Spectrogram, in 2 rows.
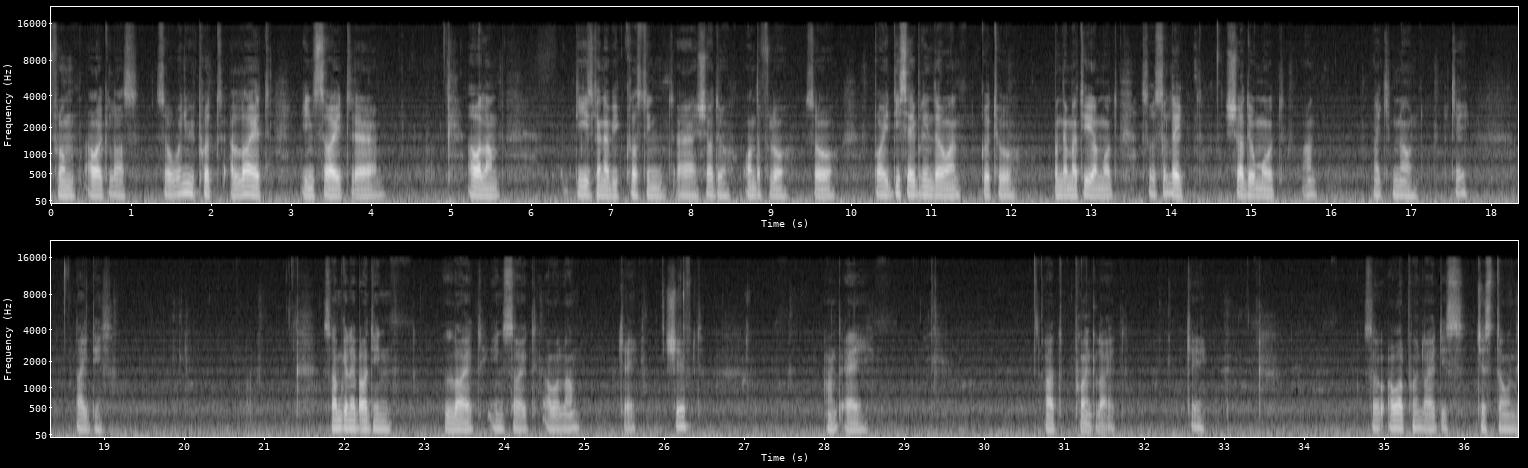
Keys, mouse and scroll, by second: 0.9 middle click, 7.2 middle click, 9.3 middle click, 12.5 click, 14.9 click, 17.6 middle click, 18.8 middle click, 20.4-20.9 scroll down 1, 20.9 middle click, 22.0 middle click, 24.4 middle click, 26.2 shift+a.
